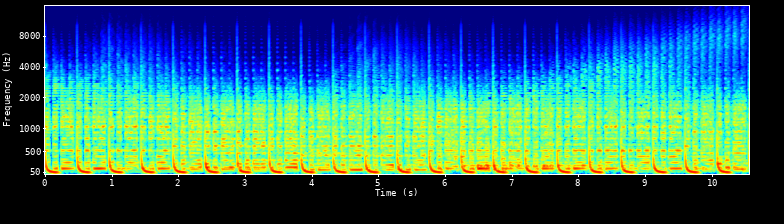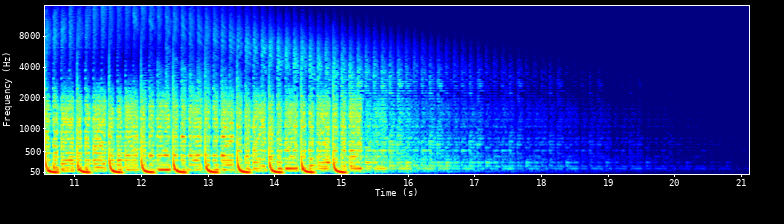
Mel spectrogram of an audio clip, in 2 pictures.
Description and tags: Tisserand-EuroAmbienceBackground
A euro disco loop.
ambience, disco, instrumental, jingle, loop, movie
